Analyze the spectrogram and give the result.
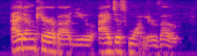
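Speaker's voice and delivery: normal talking voice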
